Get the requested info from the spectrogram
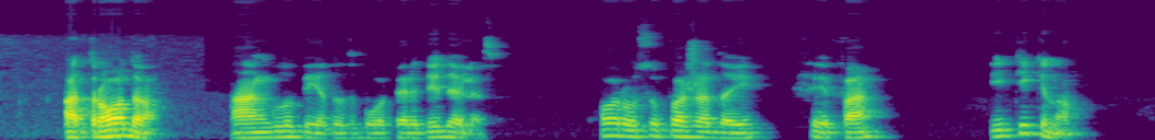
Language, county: Lithuanian, Kaunas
